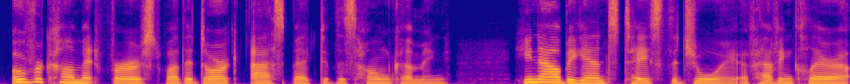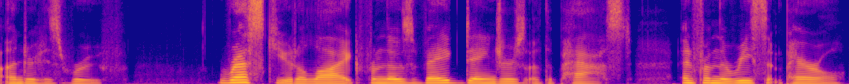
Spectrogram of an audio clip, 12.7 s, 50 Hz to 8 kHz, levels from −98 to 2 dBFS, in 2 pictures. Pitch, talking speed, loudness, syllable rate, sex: 190 Hz, 180 wpm, -20 LUFS, 5.0 syllables/s, female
